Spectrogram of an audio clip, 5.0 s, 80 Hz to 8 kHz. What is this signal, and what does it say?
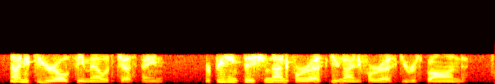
Emergency Alert System (SAME) tones, heard as harsh buzzing bursts, with speech. It is heard from 0.2 to 4.2 s.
